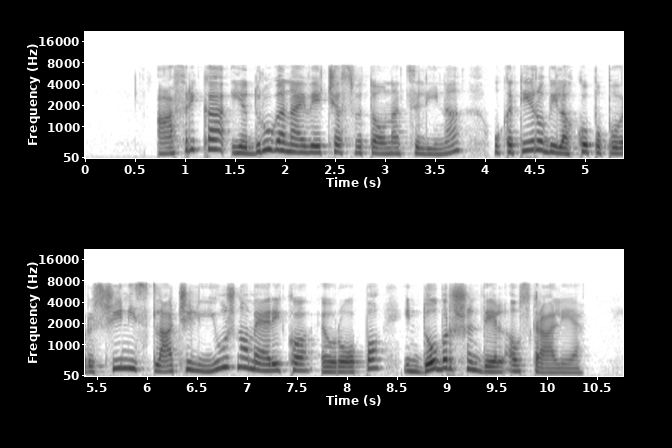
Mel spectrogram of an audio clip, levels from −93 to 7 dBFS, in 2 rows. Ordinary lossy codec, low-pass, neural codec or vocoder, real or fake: none; 7.2 kHz; none; real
